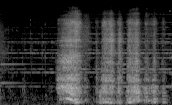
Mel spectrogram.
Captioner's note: laughing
